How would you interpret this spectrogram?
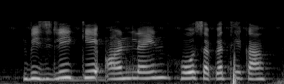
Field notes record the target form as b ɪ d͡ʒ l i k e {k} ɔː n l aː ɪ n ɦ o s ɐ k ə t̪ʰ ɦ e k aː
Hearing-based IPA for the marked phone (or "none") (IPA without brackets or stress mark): ʔ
